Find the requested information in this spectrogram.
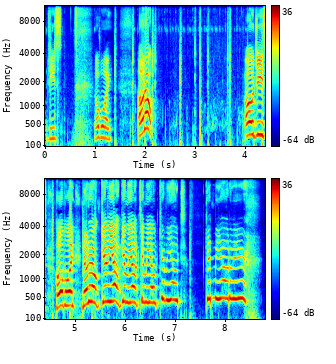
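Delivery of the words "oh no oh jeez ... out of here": high, loud panicked pleading; frantic cries to escape, rising; panicked yelling. Real, not acted. Trapped gamer shouting in panic to get out.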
